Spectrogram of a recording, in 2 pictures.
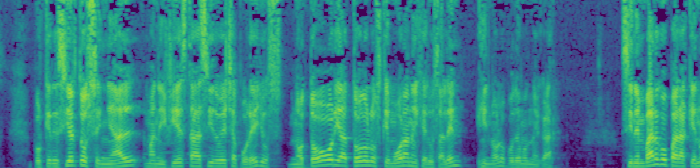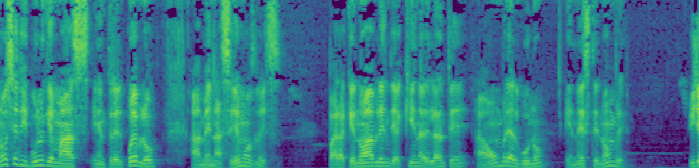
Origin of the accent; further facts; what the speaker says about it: Mexico City, Mexico; me juntaba con ellos en Chilangolandia, de donde soy, de México. Se acostumbra a hablar con mucho albur, siempre en doble sentido. Esa es la manera de hablar de allá.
